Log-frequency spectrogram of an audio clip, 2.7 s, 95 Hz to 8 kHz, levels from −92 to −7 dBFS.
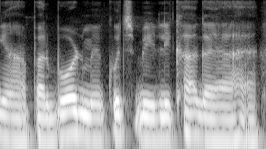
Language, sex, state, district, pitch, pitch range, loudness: Hindi, male, Jharkhand, Ranchi, 125 Hz, 120-135 Hz, -14 LUFS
